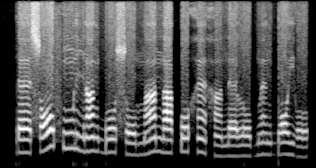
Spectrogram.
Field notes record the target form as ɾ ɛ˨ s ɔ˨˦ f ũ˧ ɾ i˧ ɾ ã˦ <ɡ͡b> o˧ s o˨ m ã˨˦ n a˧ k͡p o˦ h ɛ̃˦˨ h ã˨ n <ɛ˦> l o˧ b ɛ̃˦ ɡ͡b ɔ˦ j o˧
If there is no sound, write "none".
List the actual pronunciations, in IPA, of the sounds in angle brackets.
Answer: ɡ͡b, ɛ˨

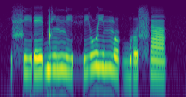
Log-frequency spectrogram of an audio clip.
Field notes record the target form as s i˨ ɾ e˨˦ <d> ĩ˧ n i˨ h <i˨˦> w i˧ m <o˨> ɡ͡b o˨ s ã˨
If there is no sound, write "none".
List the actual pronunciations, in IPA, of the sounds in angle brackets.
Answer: d, i˨˦, o˨

